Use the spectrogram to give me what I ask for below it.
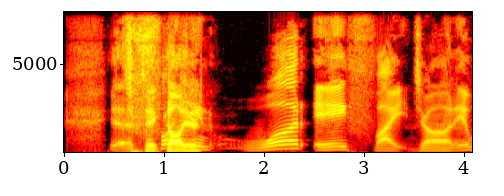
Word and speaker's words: Collier: Collier? Yeah, Jake Collier.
